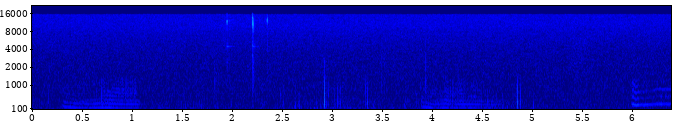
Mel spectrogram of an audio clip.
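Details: Soft, low, buzzy snoring in two or three breaths over quiet room hiss from a sleeping cat; cat snoring.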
